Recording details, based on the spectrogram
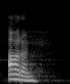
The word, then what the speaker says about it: autumn: Autumn. – And what's the silent letter? – N.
